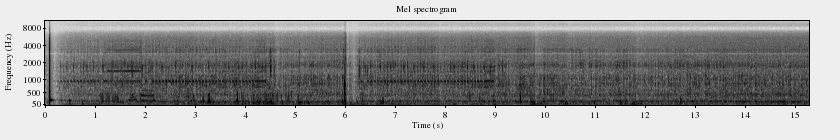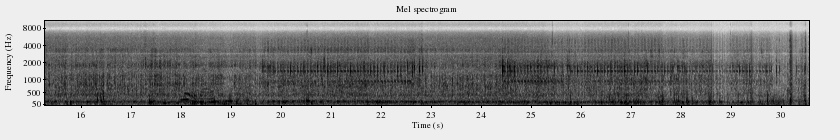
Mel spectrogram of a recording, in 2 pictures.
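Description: Muffled underwater noise picked up by a submerged camera: a steady low rumble with handling bumps, a sharp knock about six seconds in, and a faint whine that comes and goes.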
